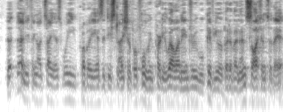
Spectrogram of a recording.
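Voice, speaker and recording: Over noticeable background noise, the speech races along very fast with hardly any pauses. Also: man. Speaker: council staff presenter. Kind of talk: committee meeting presentation. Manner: hesitant, many fillers.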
